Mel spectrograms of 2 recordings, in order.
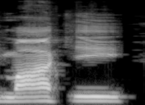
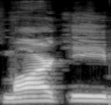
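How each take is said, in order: First: Maquis as R-less "mah-kee"; R dropped. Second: Marquis with an R, "mar-kee"; R sounded. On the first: Host argues there's no difference, Maquis as "mah-kee". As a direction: drop the R in Maquis. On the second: Host argues there's no difference, Marquis as "mar-kee". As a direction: keep the R in Marquis. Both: Shown as a demonstration. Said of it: "doesn't really make a difference".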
